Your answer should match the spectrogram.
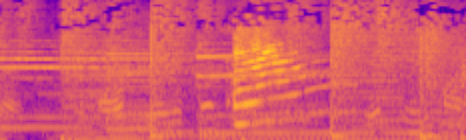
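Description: Background music with plucked guitar. About a second in, a single short animal call rises in pitch over it.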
